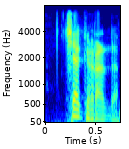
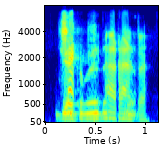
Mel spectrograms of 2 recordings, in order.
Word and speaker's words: Jacaranda: How do you pronounce that actually, Zadora? Jacaranda? Jacaranda. Jacaranda? Jacaranda.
